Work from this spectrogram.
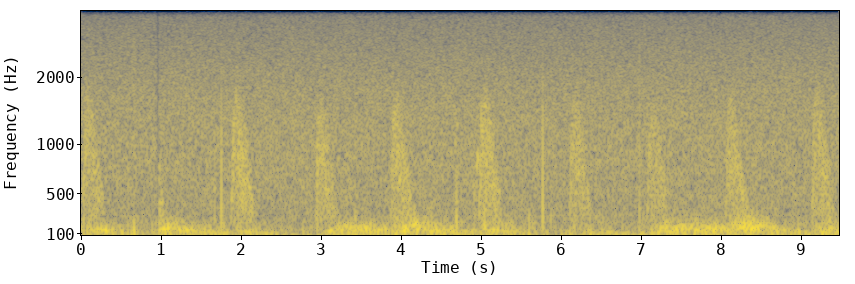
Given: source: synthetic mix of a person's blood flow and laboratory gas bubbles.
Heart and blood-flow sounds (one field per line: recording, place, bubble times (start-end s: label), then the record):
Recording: Doppler ultrasound of blood flow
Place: subclavian vein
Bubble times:
4.14-4.19 s: bubbles
4.65-5.12 s: bubbles
From the record:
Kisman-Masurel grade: 212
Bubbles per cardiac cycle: several, 3 to 8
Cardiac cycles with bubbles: 1 to 10%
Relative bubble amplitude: moderate (0.250 to 0.450)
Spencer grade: 1 (occasional bubble signal discernible with the cardiac motion signal, with majority of cardiac periods free of bubbles)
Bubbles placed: anywhere in the cardiac cycle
